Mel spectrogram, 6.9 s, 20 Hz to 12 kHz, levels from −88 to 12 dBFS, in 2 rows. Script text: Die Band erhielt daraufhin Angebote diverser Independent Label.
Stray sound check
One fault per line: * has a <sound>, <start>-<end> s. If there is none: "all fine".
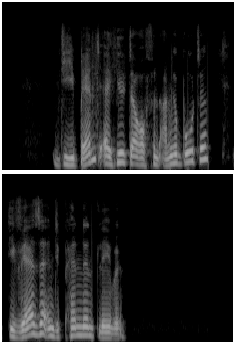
all fine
